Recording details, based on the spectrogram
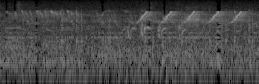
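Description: A common babbler gives a quick run of five high, sharply slurred notes, about four each second, over steady background hiss.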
